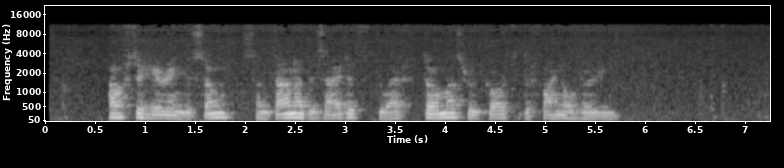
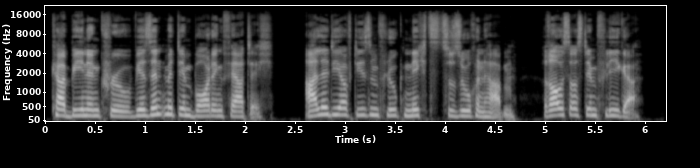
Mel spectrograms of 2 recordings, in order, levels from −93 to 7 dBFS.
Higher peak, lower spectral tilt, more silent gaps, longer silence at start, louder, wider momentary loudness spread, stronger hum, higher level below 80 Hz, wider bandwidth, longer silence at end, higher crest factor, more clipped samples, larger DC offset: about the same, -4 dBFS vs -2 dBFS; first, -8 dB/octave vs -3.5 dB/octave; neither; first, 0.65 s vs 0.05 s; first, -19 LUFS vs -23 LUFS; first, 11 LU vs 8 LU; neither; first, -52 dBFS vs -62 dBFS; second, 11.5 kHz vs 18 kHz; first, 1.5 s vs 0.3 s; second, 16 dB vs 22 dB; neither; neither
